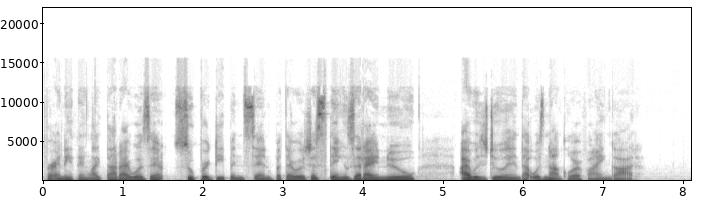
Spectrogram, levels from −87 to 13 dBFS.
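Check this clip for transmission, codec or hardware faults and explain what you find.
Nothing here points to a transmission, codec or hardware problem; the speech comes across without any dropouts, glitches or distortion worth flagging.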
